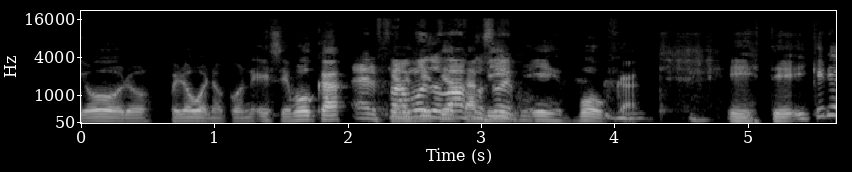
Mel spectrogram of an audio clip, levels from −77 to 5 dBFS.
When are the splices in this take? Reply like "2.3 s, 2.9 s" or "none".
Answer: none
